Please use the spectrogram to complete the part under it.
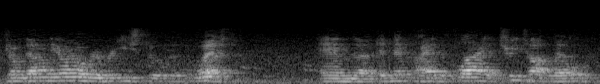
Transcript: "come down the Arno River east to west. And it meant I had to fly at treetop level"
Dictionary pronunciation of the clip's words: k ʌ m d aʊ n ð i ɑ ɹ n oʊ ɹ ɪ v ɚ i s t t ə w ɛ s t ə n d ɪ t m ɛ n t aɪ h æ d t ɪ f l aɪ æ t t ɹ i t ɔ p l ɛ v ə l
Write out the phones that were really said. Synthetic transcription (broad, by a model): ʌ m d aʊ n ð i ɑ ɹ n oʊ ɹ ɪ v ɚ i s t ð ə w ɛ s t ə n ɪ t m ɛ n aɪ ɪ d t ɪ f l aɪ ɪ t t ɹ i t ɔ p l ɛ v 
